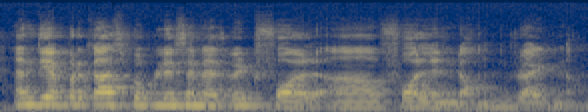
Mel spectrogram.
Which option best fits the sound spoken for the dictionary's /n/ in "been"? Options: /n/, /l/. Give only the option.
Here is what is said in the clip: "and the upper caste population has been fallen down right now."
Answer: /l/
